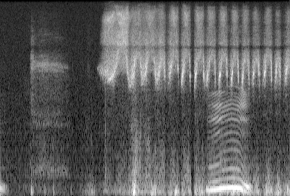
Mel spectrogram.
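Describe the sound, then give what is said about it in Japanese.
A voice imitates a large swarm of cicadas: after a quiet start, a loud, dense, high-pitched buzzing sets in with rapid regular pulsing, joined briefly by a low sliding vocal hum. “あの俺が思ってたセミのものまねとちょっと違って、ちょっと再現しにくいけど”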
